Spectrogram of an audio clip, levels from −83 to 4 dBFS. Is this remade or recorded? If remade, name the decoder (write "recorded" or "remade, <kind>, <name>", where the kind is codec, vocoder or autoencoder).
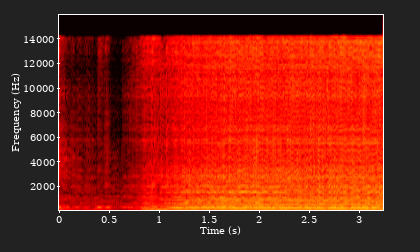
remade, vocoder, BigVGAN v2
